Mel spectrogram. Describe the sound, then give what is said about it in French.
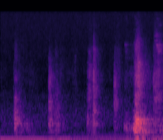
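A door being opened: a run of short wooden clunks and rattles at uneven intervals, the loudest near the end, with no voices. “Et il va ouvrir la porte.”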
